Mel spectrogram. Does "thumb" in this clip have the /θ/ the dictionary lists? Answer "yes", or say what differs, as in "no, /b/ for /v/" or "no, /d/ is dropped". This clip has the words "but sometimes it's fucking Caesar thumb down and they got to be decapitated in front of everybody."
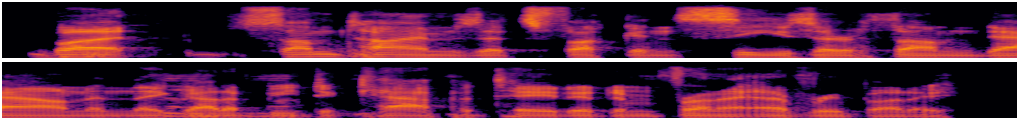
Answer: yes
